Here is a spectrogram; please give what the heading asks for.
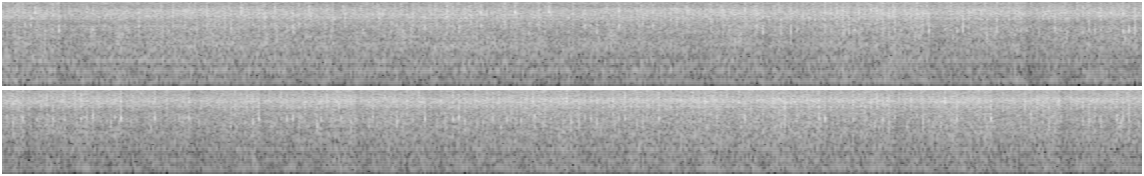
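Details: VW Touareg engine at idle: an uneven clatter over a steady idle with a buzzy upper edge; abnormal noise whose source cannot be determined.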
